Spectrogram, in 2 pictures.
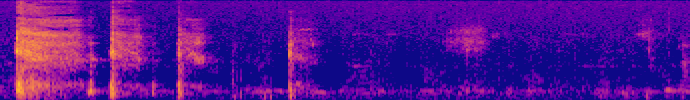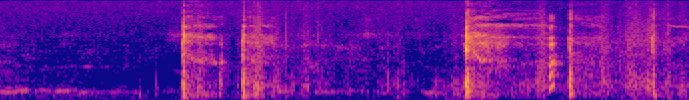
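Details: Sharp sneeze-like bursts followed by clusters of coughs, with faint room noise between; a head cold that has turned into a chest cold, where sneezing sets off coughing.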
